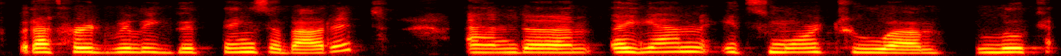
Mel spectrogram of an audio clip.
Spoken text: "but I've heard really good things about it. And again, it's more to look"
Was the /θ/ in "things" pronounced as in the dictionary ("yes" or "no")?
yes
